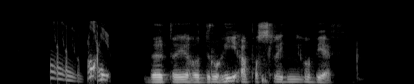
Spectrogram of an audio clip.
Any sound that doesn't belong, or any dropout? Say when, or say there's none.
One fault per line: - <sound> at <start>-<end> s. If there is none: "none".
- chirp at 0.5-1.1 s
